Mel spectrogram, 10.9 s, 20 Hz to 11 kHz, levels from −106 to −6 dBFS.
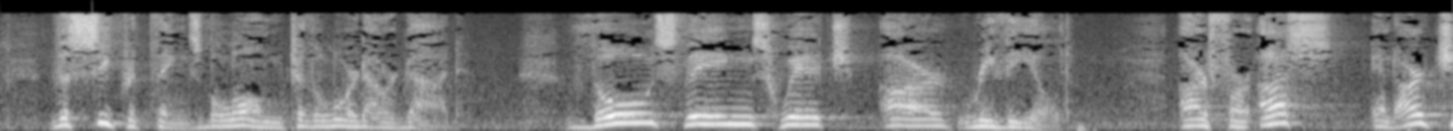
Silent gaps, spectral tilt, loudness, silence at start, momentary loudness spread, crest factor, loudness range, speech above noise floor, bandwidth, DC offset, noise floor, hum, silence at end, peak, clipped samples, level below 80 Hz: none; -3.5 dB/octave; -18 LUFS; 0 s; 15 LU; 20 dB; 6 LU; 25 dB; 8 kHz; under 0.1%; -44 dBFS; none; 0 s; 0 dBFS; under 0.1%; -54 dBFS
